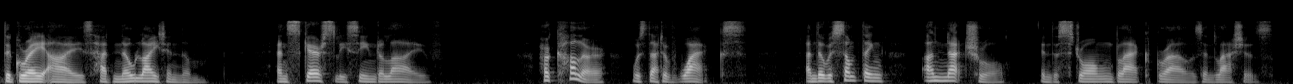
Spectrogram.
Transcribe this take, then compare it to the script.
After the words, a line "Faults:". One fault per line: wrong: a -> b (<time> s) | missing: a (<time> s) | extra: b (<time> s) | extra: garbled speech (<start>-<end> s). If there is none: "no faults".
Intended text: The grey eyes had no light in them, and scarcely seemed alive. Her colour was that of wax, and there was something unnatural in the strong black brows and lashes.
The grey eyes had no light in them, and scarcely seemed alive. Her colour was that of wax, and there was something unnatural in the strong black brows and lashes.
Faults:
no faults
